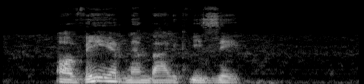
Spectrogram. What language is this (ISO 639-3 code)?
hun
